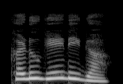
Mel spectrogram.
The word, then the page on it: ಕಟುಗೊಡಗಿ: kaṭugoḍagi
